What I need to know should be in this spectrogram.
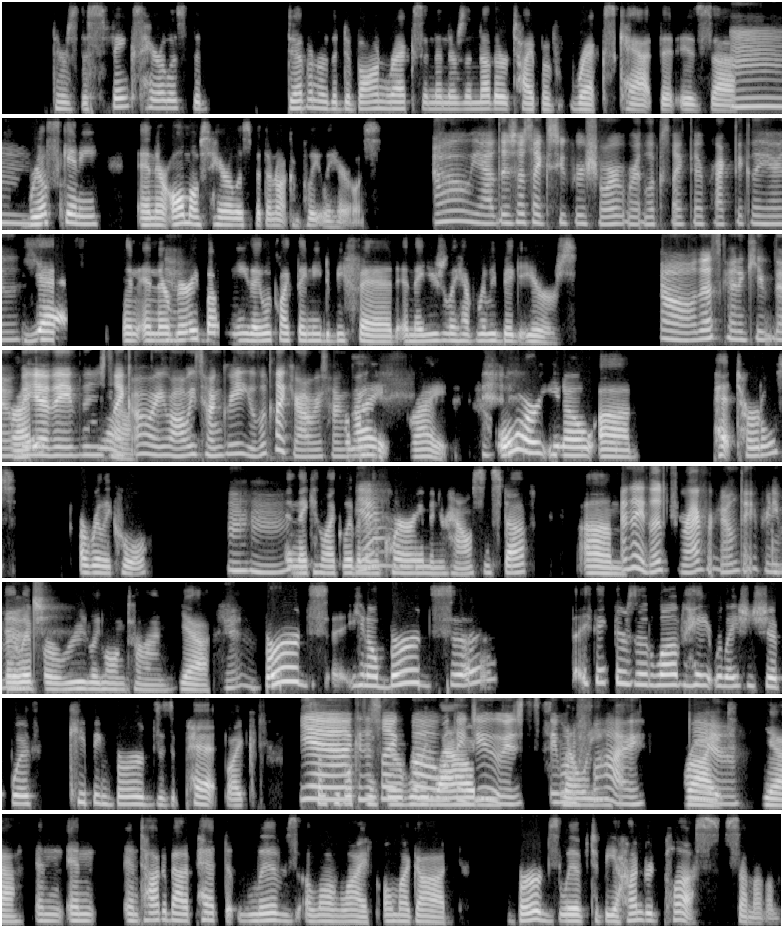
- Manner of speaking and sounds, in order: chuckle; other background noise
- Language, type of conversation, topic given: English, advice, How can I make everyday tasks feel more meaningful?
